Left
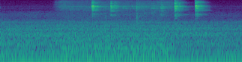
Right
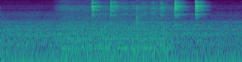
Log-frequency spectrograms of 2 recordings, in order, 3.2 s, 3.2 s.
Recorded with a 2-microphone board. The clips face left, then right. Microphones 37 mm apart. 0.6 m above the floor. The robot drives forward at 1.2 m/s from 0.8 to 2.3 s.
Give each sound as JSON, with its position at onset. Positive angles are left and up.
{"t": 1.2, "sound": "dishes clattering", "side_deg": -50, "distance_m": 1.3}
